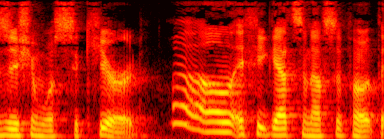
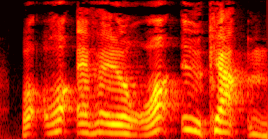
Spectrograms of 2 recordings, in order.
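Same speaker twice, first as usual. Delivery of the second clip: high, bad, put-on Scottish accent; 6 semitones higher than usual. Retelling Jon's reply over the comms, in Jon's bad Scottish accent. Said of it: "exactly the right kind of terrible Scottish accent".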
